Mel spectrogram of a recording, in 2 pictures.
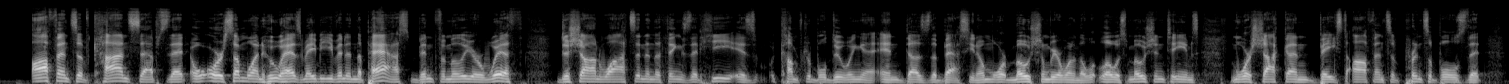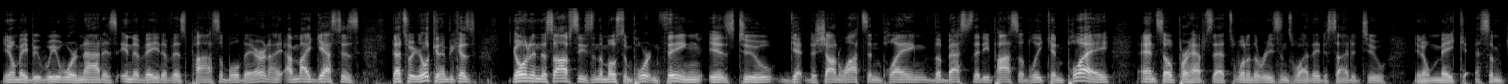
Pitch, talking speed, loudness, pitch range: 115 Hz, 215 wpm, -21 LUFS, 110-125 Hz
